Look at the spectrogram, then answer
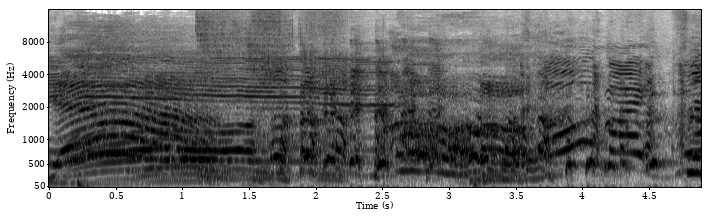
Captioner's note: mimics fart noises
